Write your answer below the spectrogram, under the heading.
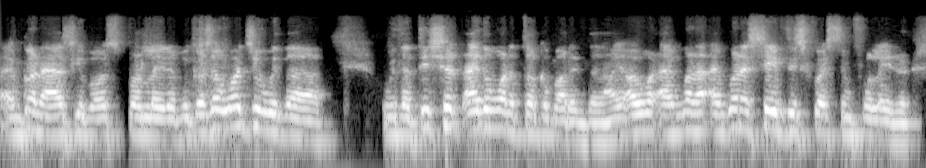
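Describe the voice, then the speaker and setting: A man with a Spanish accent, fairly high pitch and ordinary pitch variation. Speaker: podcast host, gym owner, musician. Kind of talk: interview in second language. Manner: halting.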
